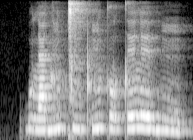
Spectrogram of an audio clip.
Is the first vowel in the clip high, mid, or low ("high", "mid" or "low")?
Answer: high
